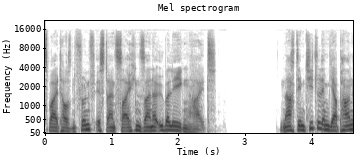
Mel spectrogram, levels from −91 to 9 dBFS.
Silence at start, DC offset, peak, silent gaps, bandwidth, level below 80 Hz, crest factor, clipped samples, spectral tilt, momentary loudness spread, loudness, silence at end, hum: 0 s; under 0.1%; -10 dBFS; 2.72-3.46 s; 16 kHz; -54 dBFS; 12 dB; under 0.1%; -6 dB/octave; 9 LU; -22 LUFS; 0 s; none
